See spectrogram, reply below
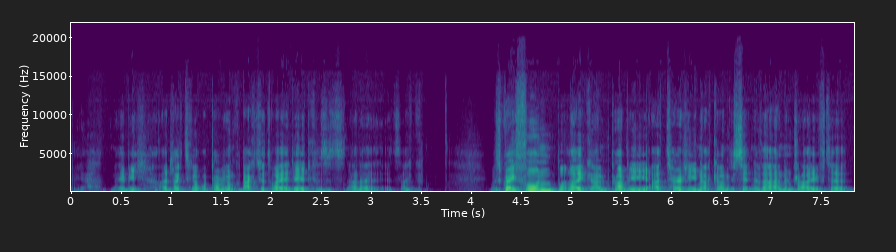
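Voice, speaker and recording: Deep and steady, this late-thirties man's voice moves at a quick pace. He is a podcast guest casually recounting personal stories, rambling with plenty of false starts.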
